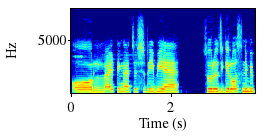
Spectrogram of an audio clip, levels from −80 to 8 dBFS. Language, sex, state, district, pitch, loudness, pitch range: Marwari, female, Rajasthan, Churu, 240 Hz, -16 LUFS, 225-245 Hz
